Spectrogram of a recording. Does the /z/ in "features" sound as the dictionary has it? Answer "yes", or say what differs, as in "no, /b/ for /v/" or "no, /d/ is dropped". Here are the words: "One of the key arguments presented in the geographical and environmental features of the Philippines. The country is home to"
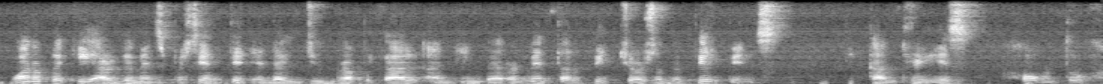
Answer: no, /s/ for /z/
